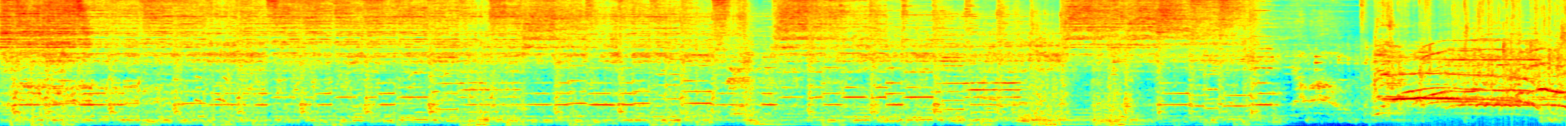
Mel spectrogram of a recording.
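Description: Live rock band with electric guitars, accordion and drum kit playing. About seventeen seconds in the music stops, and the crowd cheers and whoops.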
